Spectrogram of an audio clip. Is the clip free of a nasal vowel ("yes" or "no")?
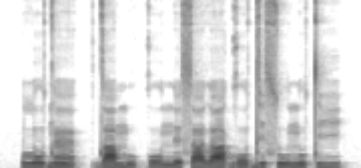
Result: no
